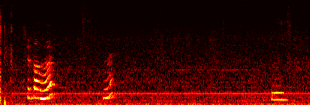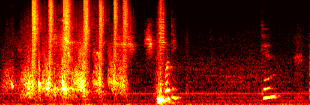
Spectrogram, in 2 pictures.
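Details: Taya, a talkative two-year-old male silver poodle, demanding conversation at home: brief high wavering whines near the start, a long stretch of rough, noisy grumbling bursts in the middle, then a sharp yelp and a final short whine over a steady low hum.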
